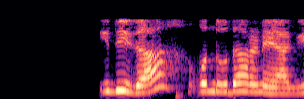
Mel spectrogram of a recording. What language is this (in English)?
Kannada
